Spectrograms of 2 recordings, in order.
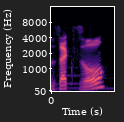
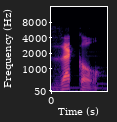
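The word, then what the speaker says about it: Zexal: let's pronounce zack zeckel wait really it's not zexizol it's zekkel okay interesting zekkel then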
